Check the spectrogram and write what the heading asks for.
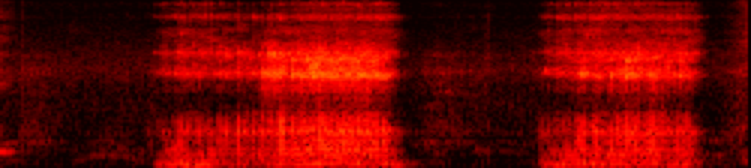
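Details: A man sleeping during a trip to Nathia Gali snores loudly enough to wake others in the room: deep rattling snores on each in-breath, with quiet pauses between.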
